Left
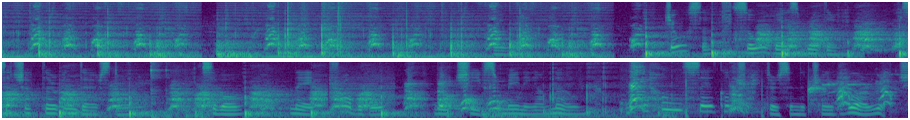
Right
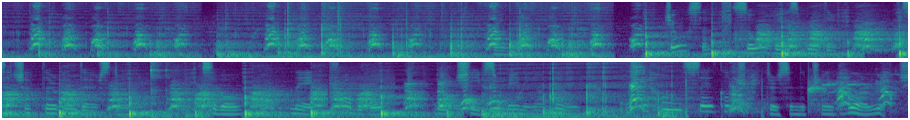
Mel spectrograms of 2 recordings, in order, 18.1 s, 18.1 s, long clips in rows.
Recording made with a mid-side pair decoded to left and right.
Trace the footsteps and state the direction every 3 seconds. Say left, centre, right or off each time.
left, centre, right, right, right, right.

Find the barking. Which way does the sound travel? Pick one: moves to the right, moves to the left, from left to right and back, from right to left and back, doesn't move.
doesn't move.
